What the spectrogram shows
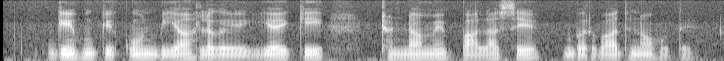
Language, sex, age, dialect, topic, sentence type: Magahi, female, 36-40, Central/Standard, agriculture, question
